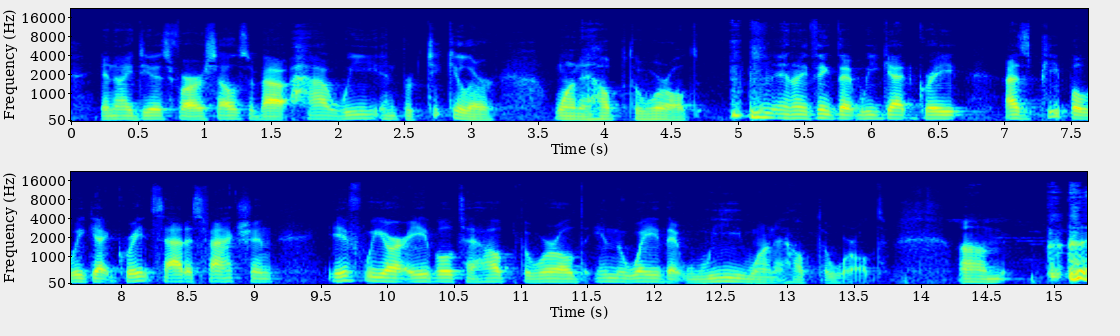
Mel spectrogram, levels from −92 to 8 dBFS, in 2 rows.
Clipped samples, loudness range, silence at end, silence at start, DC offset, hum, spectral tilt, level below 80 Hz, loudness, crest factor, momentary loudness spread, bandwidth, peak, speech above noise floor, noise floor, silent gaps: under 0.1%; 5 LU; 0 s; 0.2 s; under 0.1%; none; -6.5 dB/octave; -70 dBFS; -36 LUFS; 22 dB; 12 LU; 15 kHz; -14 dBFS; 24 dB; -60 dBFS; none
